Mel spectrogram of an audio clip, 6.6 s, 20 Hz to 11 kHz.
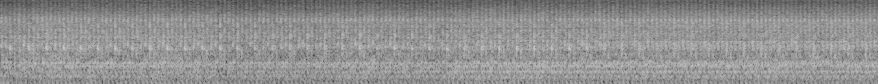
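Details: Peugeot Partner 1.9 diesel with sharp, hard metallic ticking about four per second over a loud clattery idle, like loose valves; the mechanic suspects wrong timing (mise au point, chain/belt timing), possibly piston touching valves; valve knock from incorrect timing.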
